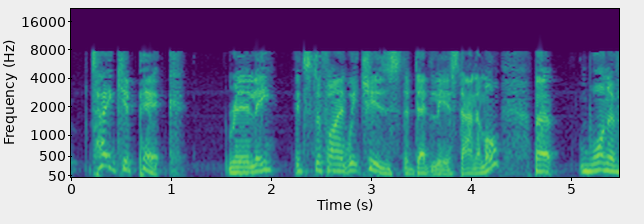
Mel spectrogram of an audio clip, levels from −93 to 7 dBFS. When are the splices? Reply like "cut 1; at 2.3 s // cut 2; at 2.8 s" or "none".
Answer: cut 1; at 2.4 s // cut 2; at 2.7 s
